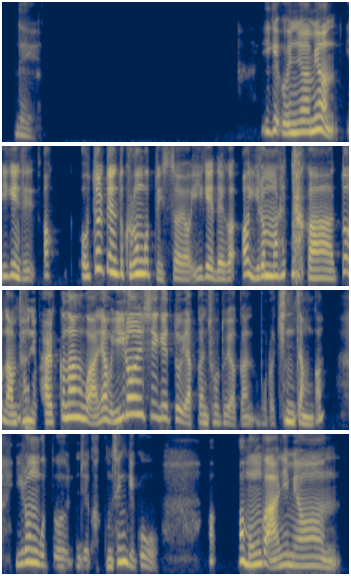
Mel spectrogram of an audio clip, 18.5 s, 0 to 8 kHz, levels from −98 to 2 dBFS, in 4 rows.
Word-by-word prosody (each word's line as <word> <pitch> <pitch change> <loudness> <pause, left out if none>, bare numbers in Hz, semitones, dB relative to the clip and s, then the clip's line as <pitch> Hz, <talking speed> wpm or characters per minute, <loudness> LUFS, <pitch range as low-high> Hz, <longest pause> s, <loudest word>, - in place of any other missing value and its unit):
네. 165 -8 -17 3.0
이게 240 -1 -3
왜냐하면 230 +6 +2
이게 225 +1 +1
인제 175 -4 -4
아 240 - -3 0.4
어쩔 240 - +3
때는 315 -4 +8
또 275 - -3
그런 265 +4 +3
것도 260 -10 -3
있어요. 160 +1 -6
이게 195 +1 0
내가 170 -1 -3
'아 255 - +3
이런 230 -1 +1
말 230 0 +2
했다가 190 -9 0
또 310 - -1
남편이 205 +3 -1
발끈하는 275 +10 +2
거 - - -1
아니야?' 155 +11 +2
뭐 200 - -5
이런 350 - +4
식의 270 -4 0
또 240 -3 -4
약간 170 +2 -5
저도 175 +1 -12
약간 150 +2 -9
뭐라 150 -2 -19
긴장감? 190 - -2 0.5
이런 260 +3 0
것도 185 -5 -11
인제 175 -2 -14
가끔 170 - -13
생기고 210 - -3 0.7
아 - - -10 0.3
아 295 - +4
뭔가 230 +2 +3
아니면 190 -1 -1
215 Hz, 265 characters per minute, -21 LUFS, 180-255 Hz, 3.0 s, 때는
